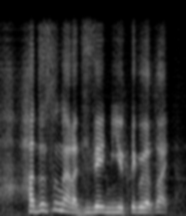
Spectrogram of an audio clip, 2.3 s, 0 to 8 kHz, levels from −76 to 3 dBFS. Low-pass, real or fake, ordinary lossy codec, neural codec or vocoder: 7.2 kHz; fake; none; codec, 16 kHz, about 1 kbps, DyCAST, with the encoder's durations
